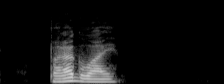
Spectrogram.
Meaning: Paraguay (a country in South America)
- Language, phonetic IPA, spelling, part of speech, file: Russian, [pərɐɡˈvaj], Парагвай, proper noun, Ru-Парагвай.ogg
